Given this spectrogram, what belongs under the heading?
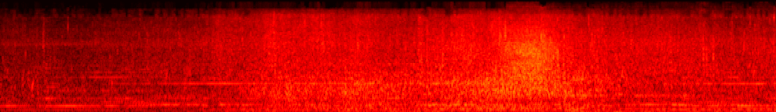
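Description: Viking longboat sailing on open water in Assassin's Creed Valhalla, a steady wash of waves and hull spray with wind rushing, surging louder midway before easing, continuous and alone without talk.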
